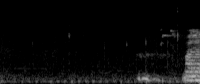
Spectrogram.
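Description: A woman's speech through a podium microphone and PA pauses: low background noise for over a second, then a short vocal sound and her voice picking up again near the end.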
